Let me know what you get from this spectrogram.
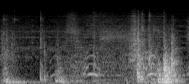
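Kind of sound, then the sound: household object, door flung open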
